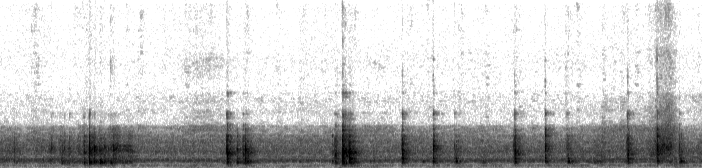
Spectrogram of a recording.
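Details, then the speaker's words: H.Th. Mylius German regulator wall clock, movement out of its case with the pendulum on after a fall: ticks come at uneven spacing, a short gap then a long one. The clock is out of beat and needs adjusting. "you put the pendum on and then you wait a few minute few seconds or whatever before you start listening for the even Tick Tock that's not right to me so I'm going to uh adjust it some"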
